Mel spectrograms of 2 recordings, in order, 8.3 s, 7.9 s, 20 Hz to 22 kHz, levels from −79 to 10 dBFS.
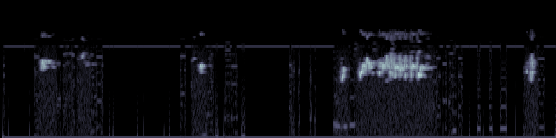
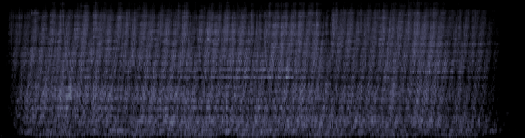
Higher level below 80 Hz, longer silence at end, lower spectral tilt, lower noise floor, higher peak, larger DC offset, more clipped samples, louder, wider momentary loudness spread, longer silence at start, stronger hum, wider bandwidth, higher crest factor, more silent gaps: first, -70 dBFS vs under -90 dBFS; about the same, 0.3 s vs 0.4 s; second, 3 dB/octave vs 0 dB/octave; second, -56 dBFS vs -64 dBFS; first, -2 dBFS vs -20 dBFS; first, 0.4% vs under 0.1%; neither; first, -15 LUFS vs -34 LUFS; first, 24 LU vs 8 LU; first, 0.6 s vs 0.1 s; neither; second, 9 kHz vs over 20 kHz; about the same, 22 dB vs 18 dB; neither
